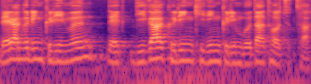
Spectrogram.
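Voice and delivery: very fast Korean, rattled off in one breath. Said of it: "I give you one sentence".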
